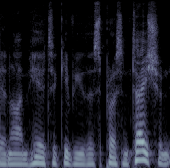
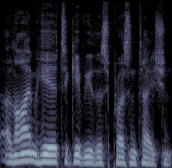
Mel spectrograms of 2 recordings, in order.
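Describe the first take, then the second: First: The voice is at ordinary volume. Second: The voice is pushed slightly louder. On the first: The speaker calls it wrong. "instead of just going" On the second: The speaker calls it right. "I've just pushed my voice slightly more than I would ordinarily"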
